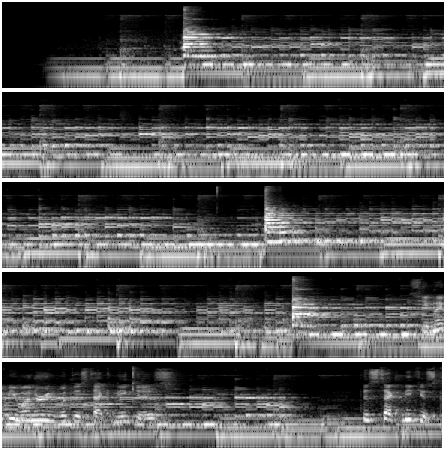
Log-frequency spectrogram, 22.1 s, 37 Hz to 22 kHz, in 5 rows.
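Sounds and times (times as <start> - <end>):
backing track with bass line: 0.3 - 22.0
electric guitar blues lead: 0.8 - 21.3.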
